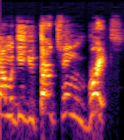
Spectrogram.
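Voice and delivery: ordinary talk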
